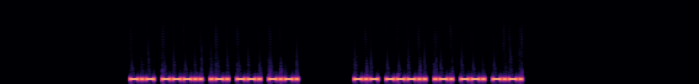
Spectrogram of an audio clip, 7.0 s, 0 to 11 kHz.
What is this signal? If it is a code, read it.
Morse code, heard as a keyed tone, about 44 wpm, 700 Hz. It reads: K8RGC K8RGC
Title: USA Call Signs - 5 Characters - Repeated 2x - 45wpm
